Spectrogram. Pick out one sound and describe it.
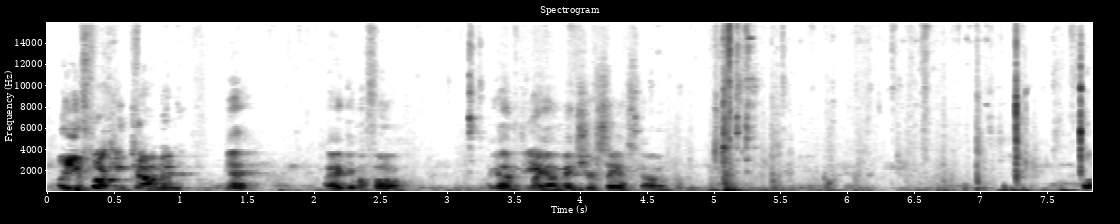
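Footsteps thud on carpeted stairs.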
